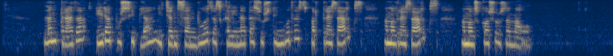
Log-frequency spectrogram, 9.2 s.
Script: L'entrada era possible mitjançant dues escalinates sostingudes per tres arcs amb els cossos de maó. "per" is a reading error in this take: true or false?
false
